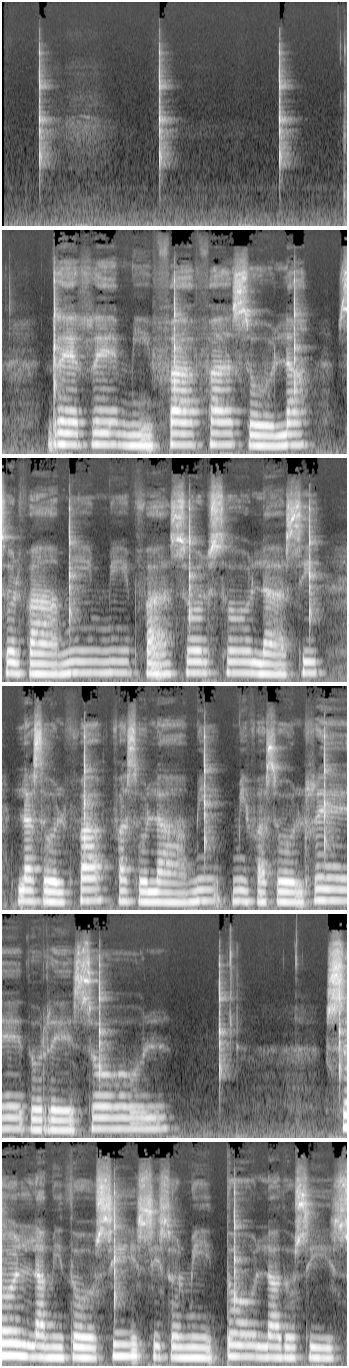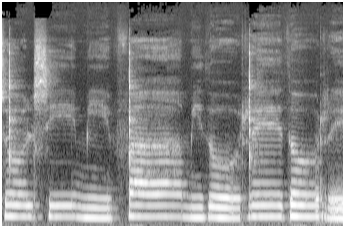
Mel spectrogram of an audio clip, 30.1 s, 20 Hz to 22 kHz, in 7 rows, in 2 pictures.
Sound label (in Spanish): ritmo 6-4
